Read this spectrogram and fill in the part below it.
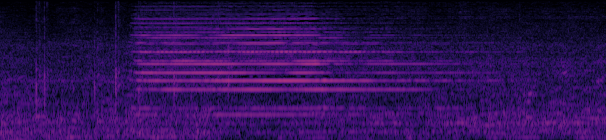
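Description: A loud buzzer sounds briefly in the hall.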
